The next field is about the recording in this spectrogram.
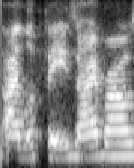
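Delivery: normal talking voice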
